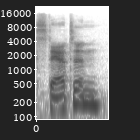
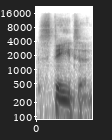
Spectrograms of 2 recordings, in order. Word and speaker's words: Staton: but you know so Jo Stanton is that's a pronunciation correct Stanton more like state Staton okay he's drawing it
